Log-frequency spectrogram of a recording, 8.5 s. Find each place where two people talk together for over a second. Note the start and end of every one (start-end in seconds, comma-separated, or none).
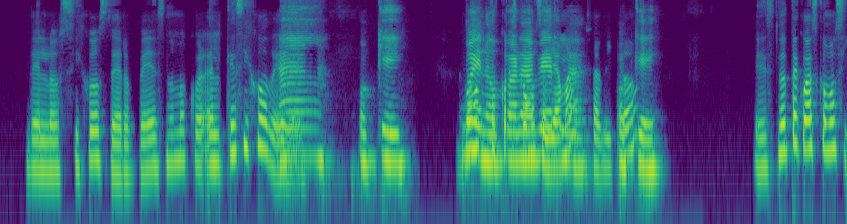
4.6-6.4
